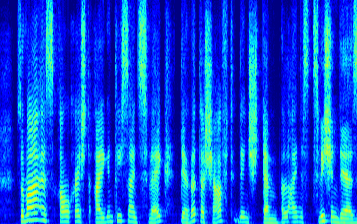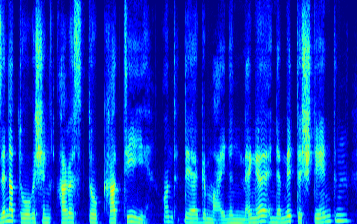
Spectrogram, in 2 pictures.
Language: German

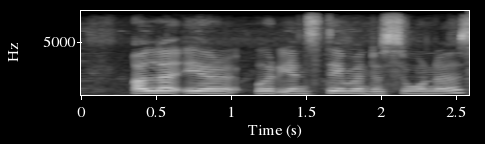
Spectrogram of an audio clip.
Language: Afrikaans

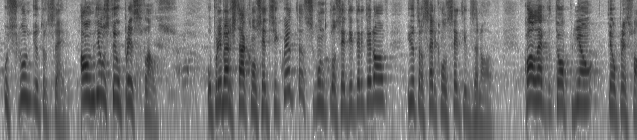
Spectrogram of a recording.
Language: Portuguese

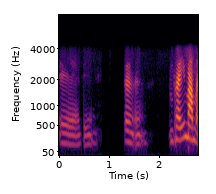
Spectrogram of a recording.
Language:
Bodo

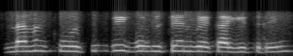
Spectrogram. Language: Kannada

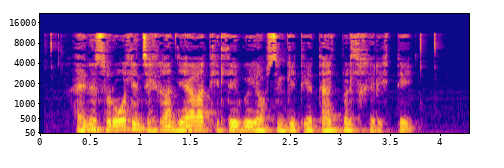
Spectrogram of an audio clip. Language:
Mongolian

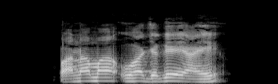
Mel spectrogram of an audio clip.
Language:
Sindhi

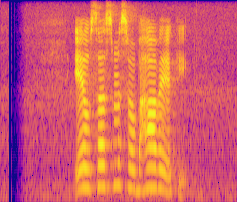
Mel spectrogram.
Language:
Sinhala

